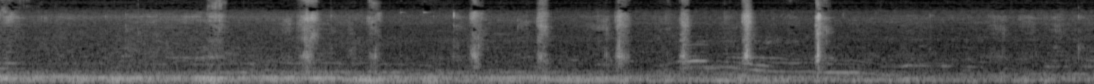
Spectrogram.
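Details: Ginger cat, kittens and other cats eating together; soft, faint meows with wavering pitch rise near the end, over sharp clicking from feeding and a steady low rumble.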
